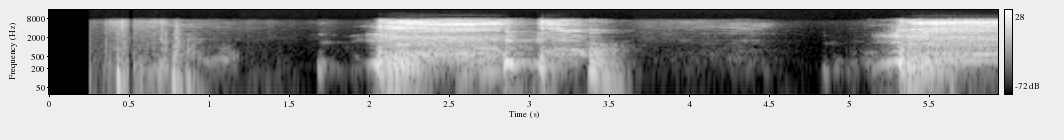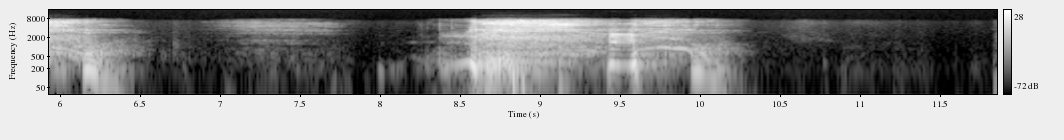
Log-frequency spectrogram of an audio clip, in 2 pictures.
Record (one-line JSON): {"three_cough_length": "11.9 s", "three_cough_amplitude": 27915, "three_cough_signal_mean_std_ratio": 0.47, "survey_phase": "beta (2021-08-13 to 2022-03-07)", "age": "45-64", "gender": "Male", "wearing_mask": "No", "symptom_cough_any": true, "symptom_runny_or_blocked_nose": true, "symptom_change_to_sense_of_smell_or_taste": true, "symptom_loss_of_taste": true, "smoker_status": "Never smoked", "respiratory_condition_asthma": false, "respiratory_condition_other": false, "recruitment_source": "Test and Trace", "submission_delay": "2 days", "covid_test_result": "Positive", "covid_test_method": "LFT"}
